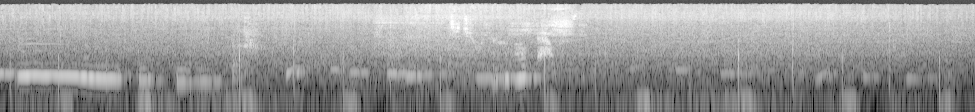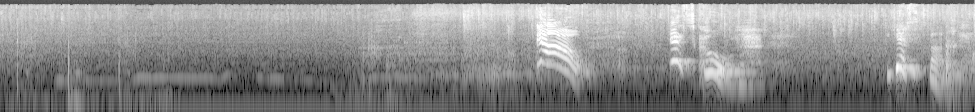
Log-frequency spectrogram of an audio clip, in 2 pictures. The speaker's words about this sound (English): We are in the club shower.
